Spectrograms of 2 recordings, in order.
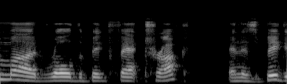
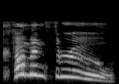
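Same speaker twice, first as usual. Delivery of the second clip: high, loud, drawn-out call; yelling; 11 semitones higher, 8 dB louder, slower than usual. A narrator's reading. Dump truck barging through, yelled call. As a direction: holler it slowly to clear the road. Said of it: "yelled a dump truck".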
